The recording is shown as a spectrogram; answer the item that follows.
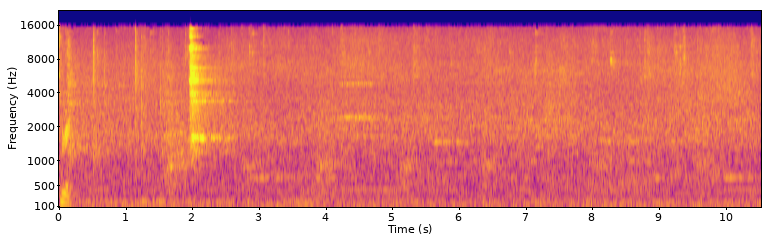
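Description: A loaded steel barbell set down onto the bench-press uprights with one sharp metallic clank and a short ring about two seconds in, then steady gym background noise.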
